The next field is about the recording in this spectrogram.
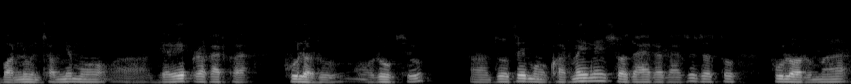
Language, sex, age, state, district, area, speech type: Nepali, male, 60+, West Bengal, Kalimpong, rural, spontaneous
